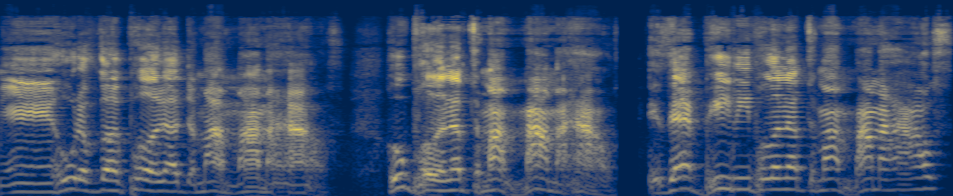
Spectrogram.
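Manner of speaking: scratchy voice of a small woman. Speaker retelling a late-night moment, quoting a lady: little scratchy lady voice. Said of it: "This lady with a little scratchy voice on".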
